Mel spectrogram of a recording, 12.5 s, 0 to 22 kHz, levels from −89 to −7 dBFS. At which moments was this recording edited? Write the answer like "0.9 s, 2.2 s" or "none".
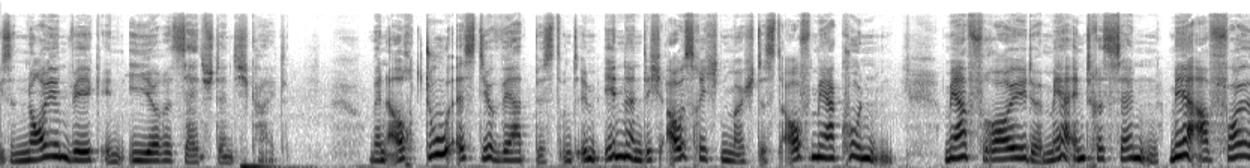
3.2 s, 11.5 s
